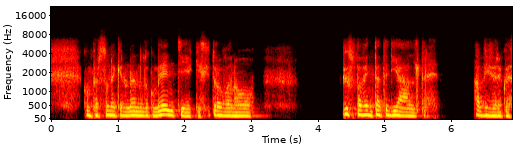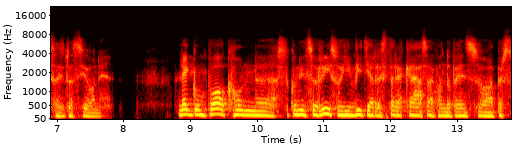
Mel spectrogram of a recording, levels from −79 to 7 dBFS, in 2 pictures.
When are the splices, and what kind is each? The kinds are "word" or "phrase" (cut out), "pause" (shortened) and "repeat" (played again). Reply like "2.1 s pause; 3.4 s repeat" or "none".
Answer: none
